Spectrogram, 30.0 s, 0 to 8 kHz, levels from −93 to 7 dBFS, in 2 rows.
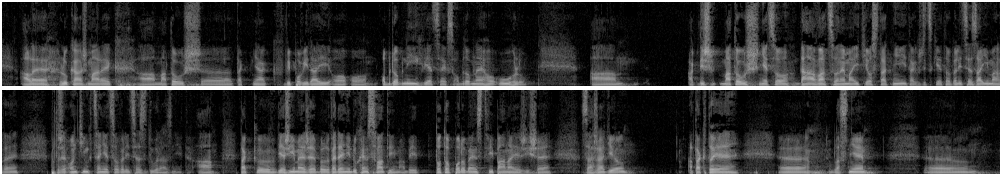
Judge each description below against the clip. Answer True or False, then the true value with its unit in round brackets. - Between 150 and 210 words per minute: False (120 wpm)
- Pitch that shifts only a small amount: False (3.5 semitones)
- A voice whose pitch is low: True (110 Hz)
